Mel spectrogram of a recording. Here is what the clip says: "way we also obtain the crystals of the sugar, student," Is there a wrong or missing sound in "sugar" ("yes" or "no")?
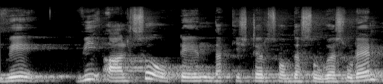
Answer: yes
